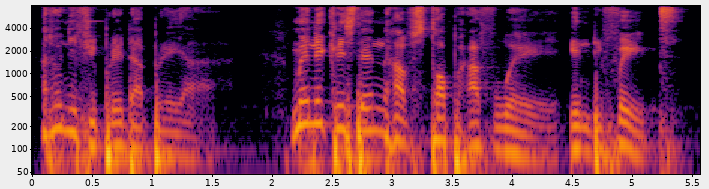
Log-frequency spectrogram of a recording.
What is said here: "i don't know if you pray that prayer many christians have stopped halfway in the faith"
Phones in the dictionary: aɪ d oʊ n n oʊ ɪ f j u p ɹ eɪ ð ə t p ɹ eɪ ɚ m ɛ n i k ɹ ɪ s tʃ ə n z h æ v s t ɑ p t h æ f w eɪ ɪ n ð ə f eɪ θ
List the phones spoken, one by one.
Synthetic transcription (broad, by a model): aɪ d oʊ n n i ɪ f j u p ɹ eɪ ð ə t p ɹ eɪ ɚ m ɛ n i k ɹ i s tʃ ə n h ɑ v s t ɑ p t h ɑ f w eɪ ɪ n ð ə f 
